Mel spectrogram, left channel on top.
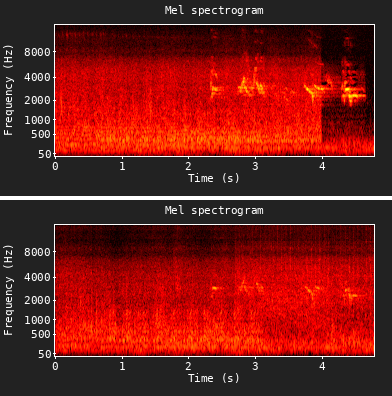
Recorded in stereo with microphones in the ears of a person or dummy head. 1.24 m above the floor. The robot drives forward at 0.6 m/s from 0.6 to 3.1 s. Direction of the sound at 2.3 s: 30° left (ahead or behind).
